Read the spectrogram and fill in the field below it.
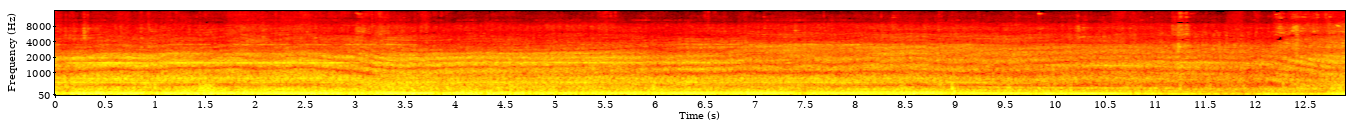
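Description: A tractor engine drones steadily nearby.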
